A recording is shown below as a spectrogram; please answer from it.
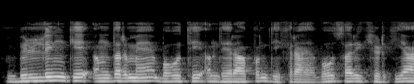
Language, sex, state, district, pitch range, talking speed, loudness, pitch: Hindi, male, Jharkhand, Deoghar, 130-155 Hz, 215 wpm, -18 LUFS, 140 Hz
